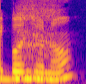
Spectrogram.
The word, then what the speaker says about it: Bong Joon-ho: Mejor director, Bong Joon-ho. – ¿Eh? – ¿Lo he dicho bien? – Sí, Bong Joon-ho.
